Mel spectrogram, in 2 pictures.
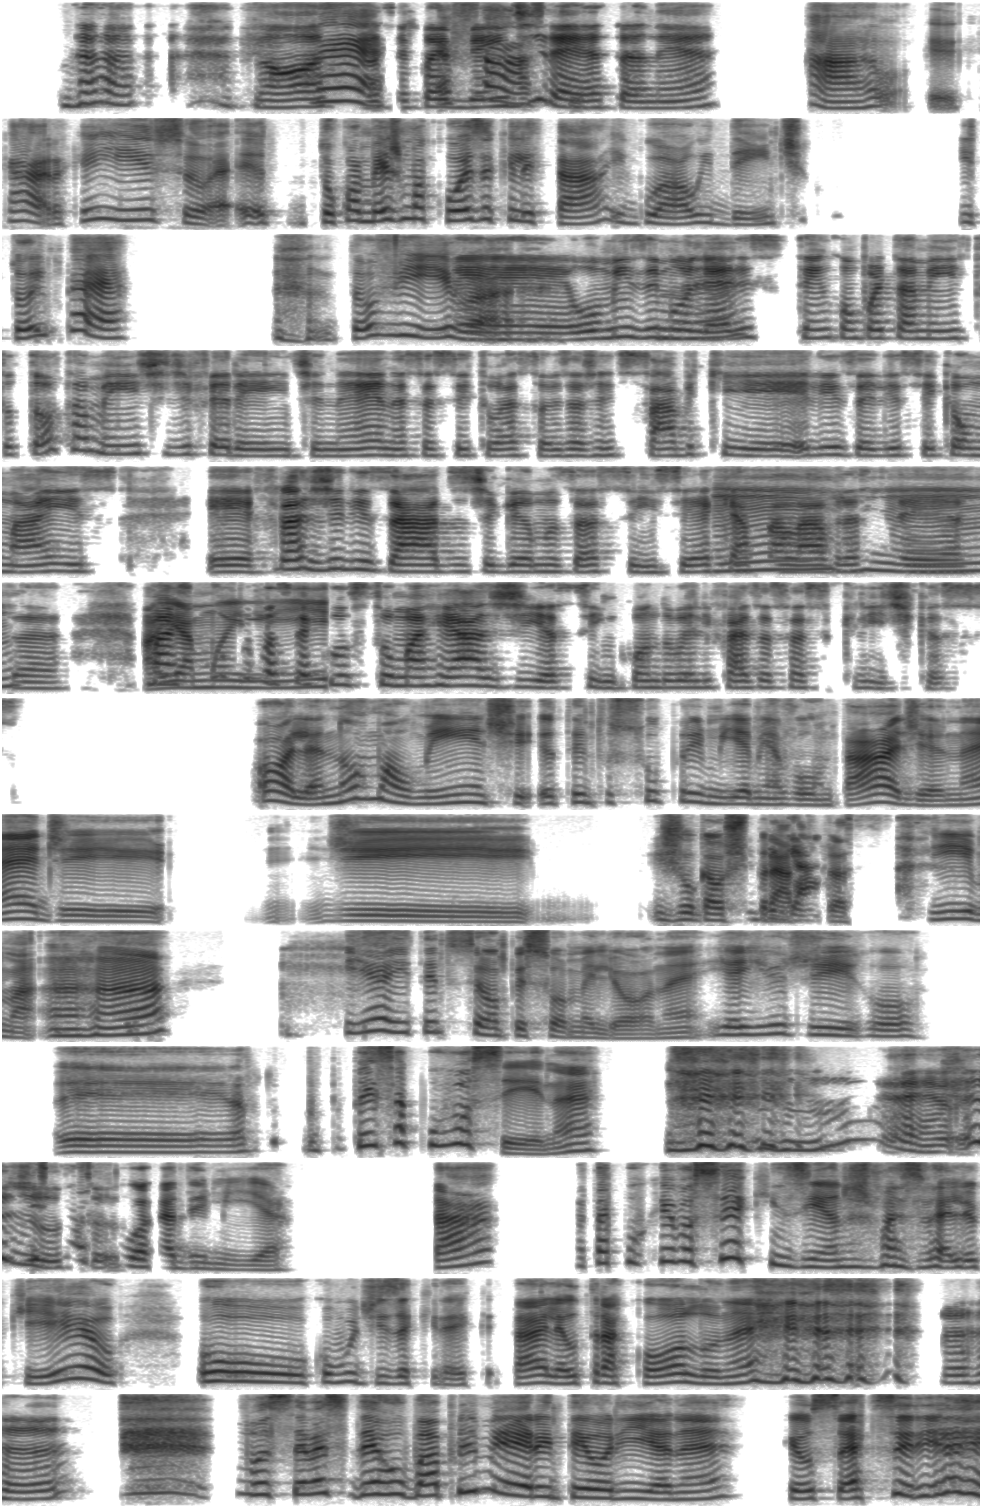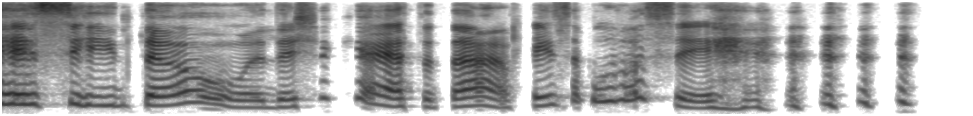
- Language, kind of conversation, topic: Portuguese, advice, Como lidar com um(a) parceiro(a) que faz críticas constantes aos seus hábitos pessoais?
- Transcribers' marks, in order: laugh; chuckle; tapping; chuckle; chuckle; giggle; in Italian: "ultracolo"; laugh; laugh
